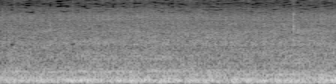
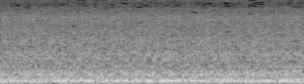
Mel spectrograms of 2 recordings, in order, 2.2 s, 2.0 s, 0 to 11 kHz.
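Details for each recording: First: 2012 Mazda 6s 3.7 Duratec V6, just reassembled after water pump and timing chain service, idles with a loud raspy low rumble and hiss; the exhaust leaks at the flex pipe joint because its gasket is missing. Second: 2012 Mazda 6s 3.7 Duratec V6, warm after half an hour of running and bleeding the coolant, idling smoothly with no ticks or knocks following water pump and full timing chain service; the earlier grinding was air in the power steering.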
